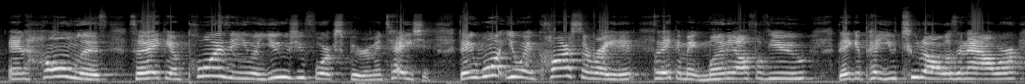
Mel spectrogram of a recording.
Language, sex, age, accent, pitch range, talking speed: English, female, 30-49, American, 275-380 Hz, 180 wpm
